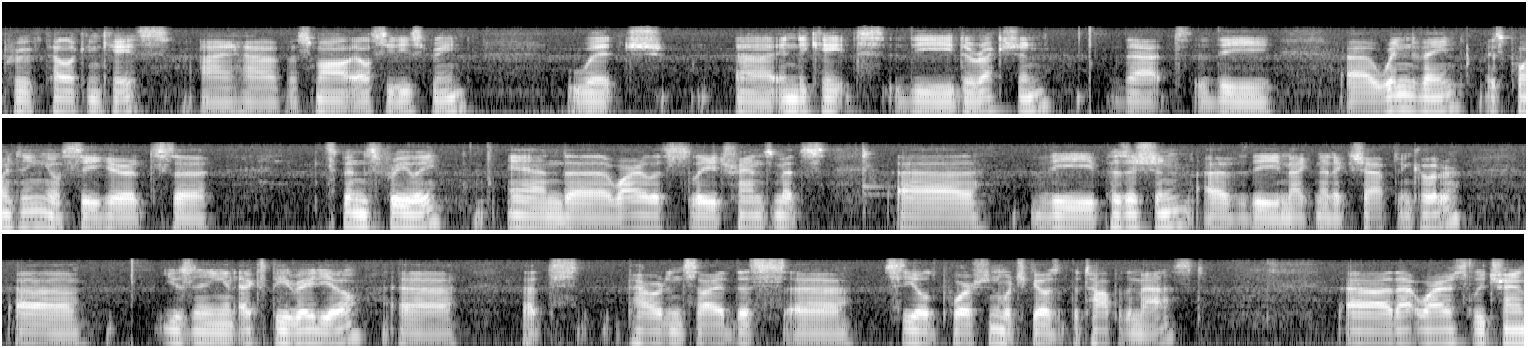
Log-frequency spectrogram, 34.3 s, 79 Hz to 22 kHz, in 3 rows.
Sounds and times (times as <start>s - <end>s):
Speech: 0.0s - 3.6s, 4.2s - 13.0s, 13.8s - 32.0s, 32.9s - 34.2s.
